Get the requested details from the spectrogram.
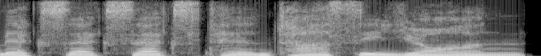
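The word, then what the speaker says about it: XXXTentacion: who sported dreadlocks and facial tattoos and who pronounced his name xxx10 tasi yon was a platinum selling rising star who tackled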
